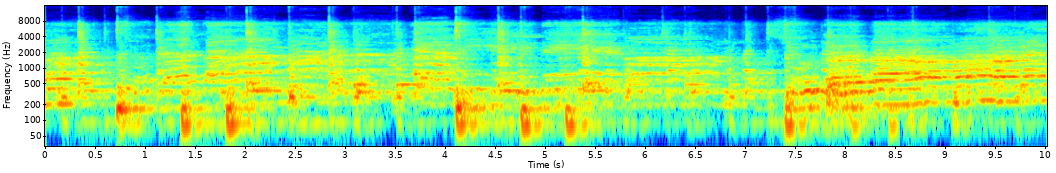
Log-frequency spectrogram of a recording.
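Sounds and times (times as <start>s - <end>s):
voices chanting a hymn: 0.0s - 10.0s.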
